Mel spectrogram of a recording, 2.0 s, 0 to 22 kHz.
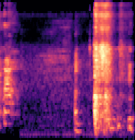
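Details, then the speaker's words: A short in-breath, then a sudden loud explosive sneeze set off by a Covid-19 nasal swab test. "然后第二遍想打喷嚏是正常的吗？正常的。"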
